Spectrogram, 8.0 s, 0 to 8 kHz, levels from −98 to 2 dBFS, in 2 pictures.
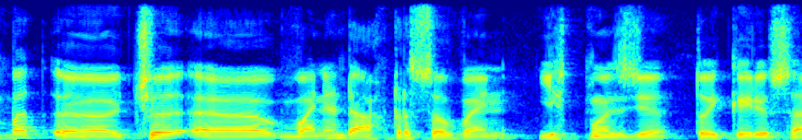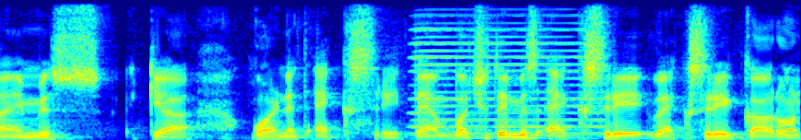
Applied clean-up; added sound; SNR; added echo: none; Accordion; 10 dB; none.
